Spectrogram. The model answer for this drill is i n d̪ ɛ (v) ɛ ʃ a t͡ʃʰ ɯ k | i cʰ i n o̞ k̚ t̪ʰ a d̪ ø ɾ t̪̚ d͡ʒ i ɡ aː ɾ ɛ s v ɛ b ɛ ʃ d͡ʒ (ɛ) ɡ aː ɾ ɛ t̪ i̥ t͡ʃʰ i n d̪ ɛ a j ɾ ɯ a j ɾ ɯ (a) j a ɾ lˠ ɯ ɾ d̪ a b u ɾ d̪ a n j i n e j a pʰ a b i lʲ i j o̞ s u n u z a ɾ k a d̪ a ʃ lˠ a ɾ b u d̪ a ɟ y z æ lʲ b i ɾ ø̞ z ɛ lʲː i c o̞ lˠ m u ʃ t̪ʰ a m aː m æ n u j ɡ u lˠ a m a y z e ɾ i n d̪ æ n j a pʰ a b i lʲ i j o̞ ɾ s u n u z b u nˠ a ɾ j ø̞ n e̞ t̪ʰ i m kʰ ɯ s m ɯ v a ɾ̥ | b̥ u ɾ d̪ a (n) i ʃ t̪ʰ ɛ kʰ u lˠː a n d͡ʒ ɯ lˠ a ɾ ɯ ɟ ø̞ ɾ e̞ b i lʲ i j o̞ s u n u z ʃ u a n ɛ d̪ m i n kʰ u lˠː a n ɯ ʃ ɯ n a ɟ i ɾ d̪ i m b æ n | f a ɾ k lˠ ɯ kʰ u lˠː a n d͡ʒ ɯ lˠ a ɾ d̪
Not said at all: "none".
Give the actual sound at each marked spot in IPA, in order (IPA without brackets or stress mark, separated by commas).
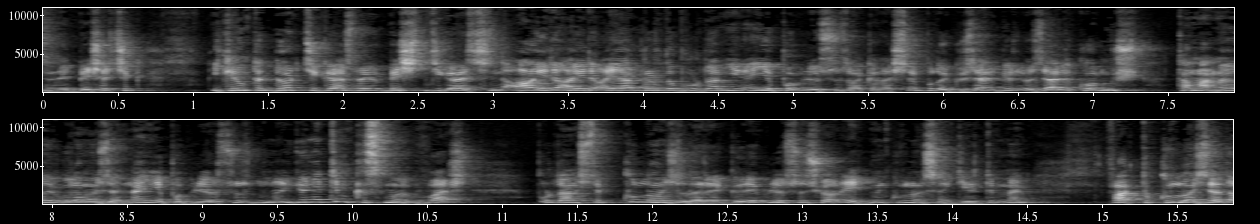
b, i, a, n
